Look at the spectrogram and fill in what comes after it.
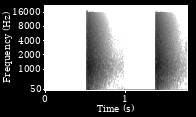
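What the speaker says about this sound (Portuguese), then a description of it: "Então esse é o som da clap original." Original clap voice of the Brazilian ARA drum machine, two short sharp claps about a second apart, each a bright burst with a quick decay, isolated against silence.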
